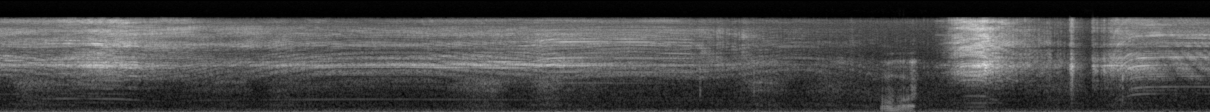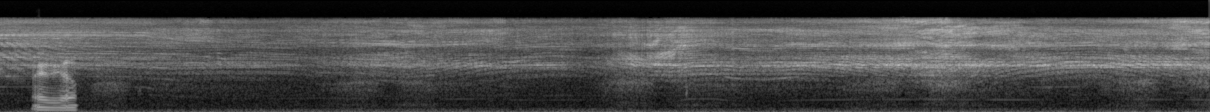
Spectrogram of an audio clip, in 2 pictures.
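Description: Electric motor and propeller of a FlyZone PlayMate micro RC airplane whining as it flies, the pitch rising and falling in arcs as the plane circles past. Two brief louder sounds break in, about a third of the way and halfway through, the second falling in pitch.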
